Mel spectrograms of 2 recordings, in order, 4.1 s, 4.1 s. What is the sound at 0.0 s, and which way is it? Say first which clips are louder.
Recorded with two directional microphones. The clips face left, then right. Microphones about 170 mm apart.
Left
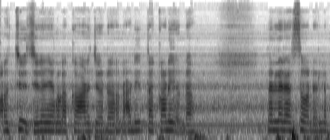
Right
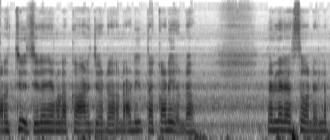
Speech: right 5 dB; 30° right (ahead or behind).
